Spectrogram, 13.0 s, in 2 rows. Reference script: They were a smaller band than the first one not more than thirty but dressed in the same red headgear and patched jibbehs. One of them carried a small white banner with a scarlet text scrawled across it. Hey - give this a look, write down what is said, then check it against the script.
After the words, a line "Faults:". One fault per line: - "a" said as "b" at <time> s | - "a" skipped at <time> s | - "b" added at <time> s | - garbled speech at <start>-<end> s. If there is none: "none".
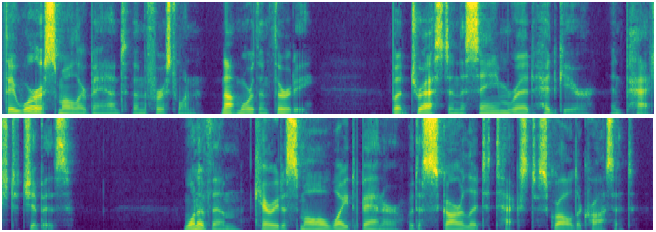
They were a smaller band than the first one not more than thirty but dressed in the same red headgear and patched jibbehs. One of them carried a small white banner with a scarlet text scrawled across it.
Faults:
none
